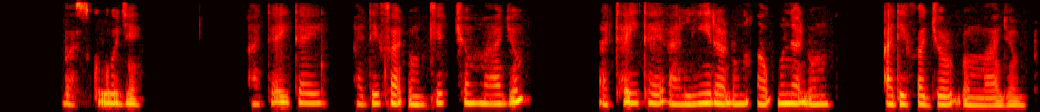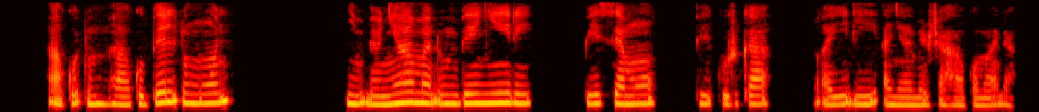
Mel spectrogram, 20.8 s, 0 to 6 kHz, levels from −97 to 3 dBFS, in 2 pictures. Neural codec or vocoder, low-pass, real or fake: none; 5.4 kHz; real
